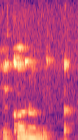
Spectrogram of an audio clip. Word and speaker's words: economic: Economy to economic. Base economy, stress on con. Derive economic, stress on nom.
